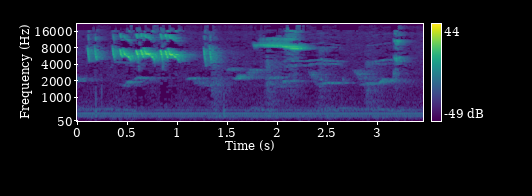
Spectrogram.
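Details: Caged Himalayan oriental white-eye from Sragen, Central Java, Indonesia, kept as a tutor bird and singing vigorously: rapid high thin twittering phrases, rich and fast, over a steady low electrical hum.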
